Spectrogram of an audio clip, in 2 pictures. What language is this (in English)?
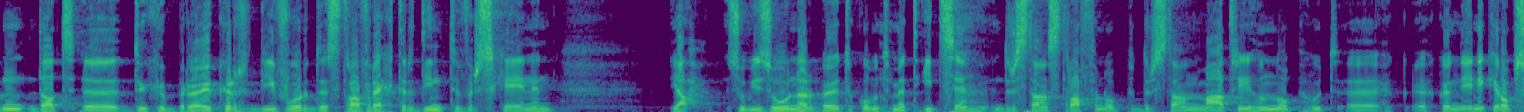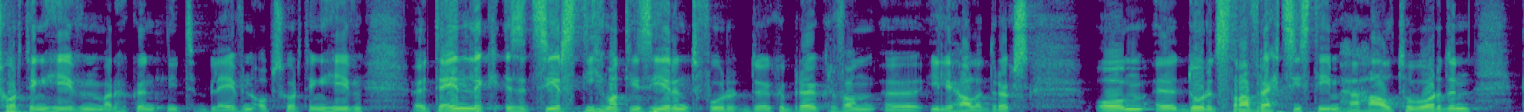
Dutch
